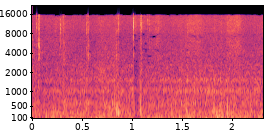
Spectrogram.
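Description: Steady low rumbling background noise, with a few faint light clicks.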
